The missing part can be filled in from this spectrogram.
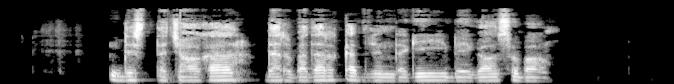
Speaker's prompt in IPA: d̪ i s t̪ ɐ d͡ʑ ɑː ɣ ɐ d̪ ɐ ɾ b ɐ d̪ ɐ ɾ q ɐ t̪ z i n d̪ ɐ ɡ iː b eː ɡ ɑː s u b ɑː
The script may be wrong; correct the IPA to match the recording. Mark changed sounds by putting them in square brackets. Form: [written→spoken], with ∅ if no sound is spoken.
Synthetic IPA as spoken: d̪ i s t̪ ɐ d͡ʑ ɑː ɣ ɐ d̪ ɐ ɾ b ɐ d̪ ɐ ɾ q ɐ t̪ z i n d̪ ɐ ɡ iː b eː ɡ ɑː s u b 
